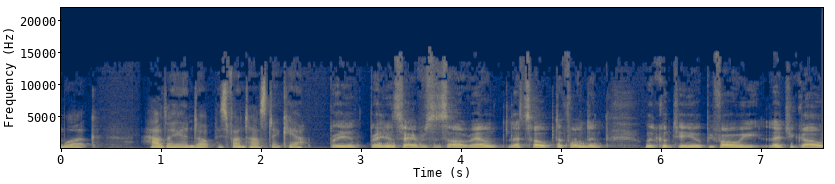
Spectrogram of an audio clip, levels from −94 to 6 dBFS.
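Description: MP2 compression runs through the whole of this speech recording: the sound is dull, upper bands flicker in and out, and what remains has a granular, gurgling edge. This points to MPEG Layer II coding starved of bits, likely near 80 kbps, so high sub-bands are switched off and the rest coarsely quantised. DAB burbling occurs from 2.97 to 3.80 s, just before "all around", from 4.92 to 5.57 s, just before "will continue", and briefly from 7.27 to 7.40 s. These bursts come from bit errors getting past error correction into the MP2 data, so corrupted samples put short blips of noise in single sub-bands and corrupted scale factors make sub-bands jump in level for up to a frame. The last burst is milder, which fits a lower error rate.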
